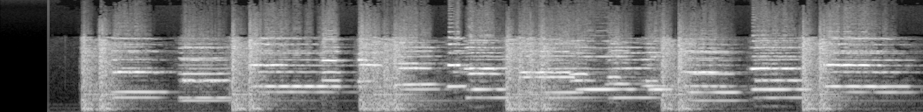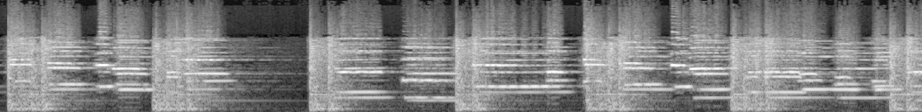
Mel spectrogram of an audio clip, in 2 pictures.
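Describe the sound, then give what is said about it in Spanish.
A brisk military march, the Marcha de Granaderos, played by an ensemble from its original score, with bright harmonic melody lines over punchy, regularly accented chords in a steady strong rhythm, loud throughout with no voices. “Bueno, en principio vamos ah, vamos a escuchar la marcha de Granaderos, lo que es su partitura original.”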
